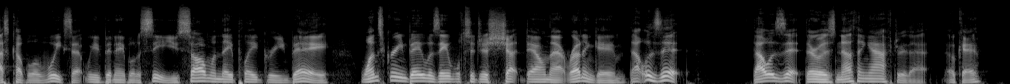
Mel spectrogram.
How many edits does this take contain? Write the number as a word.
zero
